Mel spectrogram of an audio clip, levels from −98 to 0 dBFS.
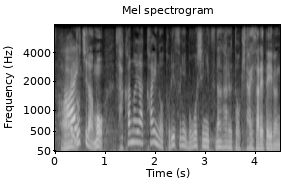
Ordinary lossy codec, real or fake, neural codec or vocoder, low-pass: none; real; none; 7.2 kHz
